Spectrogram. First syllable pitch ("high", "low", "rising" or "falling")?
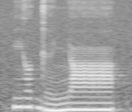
high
